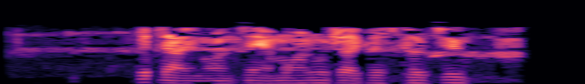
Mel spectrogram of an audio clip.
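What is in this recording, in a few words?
Incident Tac 1, Scanner audio recording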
